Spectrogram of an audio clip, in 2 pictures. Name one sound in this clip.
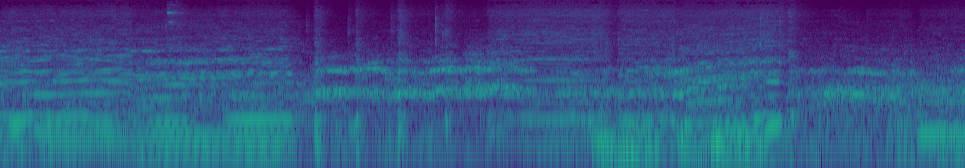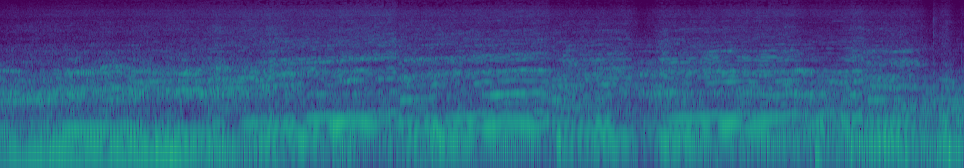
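Other racing cars' engines whine close by.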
